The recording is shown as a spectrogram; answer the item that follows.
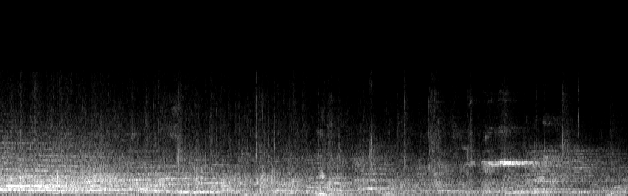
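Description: Gymnasium crowd noise between rallies: many spectators and players calling out and talking over one another, dying down over a few seconds, with a single thud about three seconds in.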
